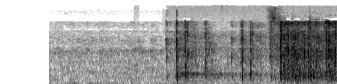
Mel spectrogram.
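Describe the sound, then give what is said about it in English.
Fireworks crackle and pop in quick bursts over a steady rumbling background, with several sharp bangs building into a dense, continuous crackle toward the end, played back from a video of fireworks being shot at an excavator in China. “China bulldozer fireworks is what I looked up.”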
